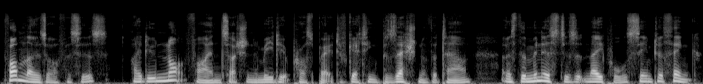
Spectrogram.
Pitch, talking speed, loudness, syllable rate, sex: 115 Hz, 215 wpm, -21 LUFS, 5.9 syllables/s, male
